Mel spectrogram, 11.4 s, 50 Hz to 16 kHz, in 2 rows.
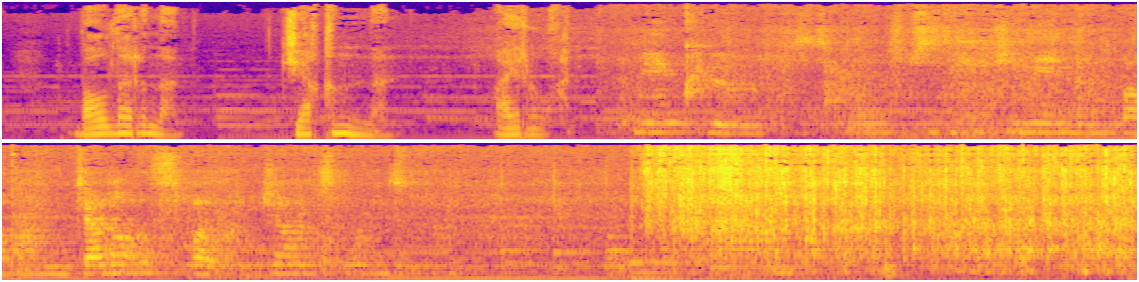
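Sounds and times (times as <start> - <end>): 
speech: 0.3 - 8.1
water poured by hand into buckets for household use: 8.8 - 11.3.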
